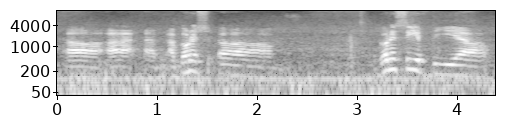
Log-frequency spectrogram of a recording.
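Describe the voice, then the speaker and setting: A man speaks fairly slowly while audible room echo and noticeable background noise fill the recording. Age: 60s. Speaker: master gardener leading a composting workshop. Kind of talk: informal workshop Q&A. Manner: halting, many fillers and repetitions.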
